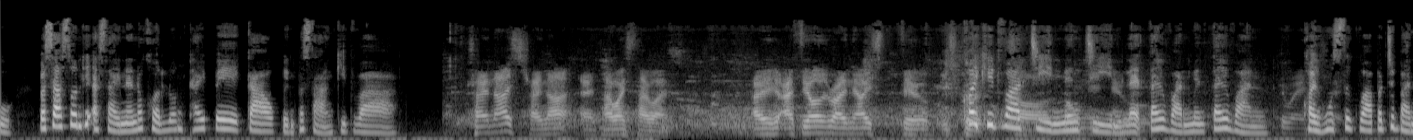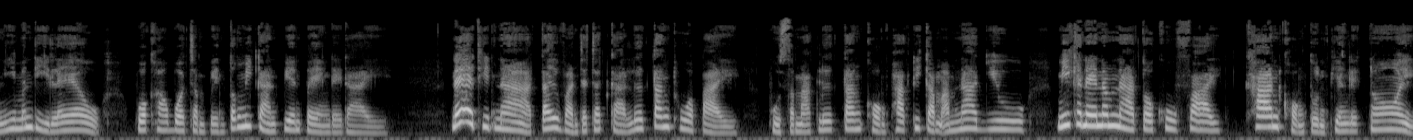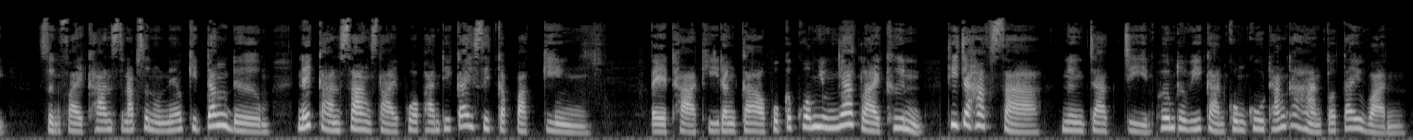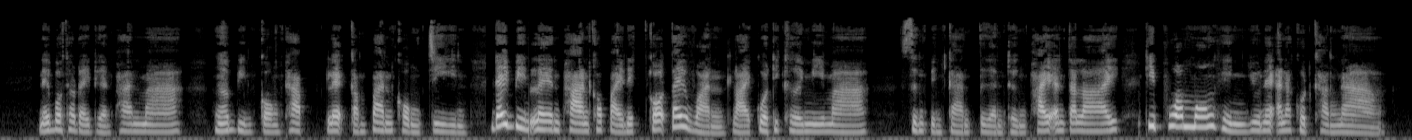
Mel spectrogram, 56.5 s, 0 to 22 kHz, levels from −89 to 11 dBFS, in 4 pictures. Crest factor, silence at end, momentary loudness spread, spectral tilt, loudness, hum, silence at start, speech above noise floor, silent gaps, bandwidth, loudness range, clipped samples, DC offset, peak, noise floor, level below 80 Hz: 20 dB; 0.3 s; 12 LU; -5 dB/octave; -23 LUFS; none; 0 s; 33 dB; none; 13 kHz; 6 LU; under 0.1%; under 0.1%; -4 dBFS; -55 dBFS; -62 dBFS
